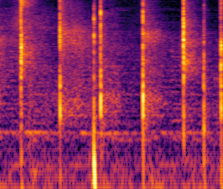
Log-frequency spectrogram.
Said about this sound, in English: And slowly but surely, every person in the room starts to contribute and they're clapping and they all stand up in an uproar and give each of you a round of applause and a standing ovation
